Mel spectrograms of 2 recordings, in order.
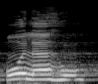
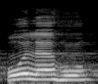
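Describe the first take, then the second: No difference in how they are said.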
